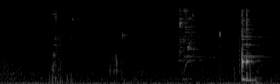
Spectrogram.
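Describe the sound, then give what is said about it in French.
Faint sipping and swallowing as someone takes a little water, a few soft, wet clicks and gulps spread over a quiet background. “je vais prendre un petit peu d'eau”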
